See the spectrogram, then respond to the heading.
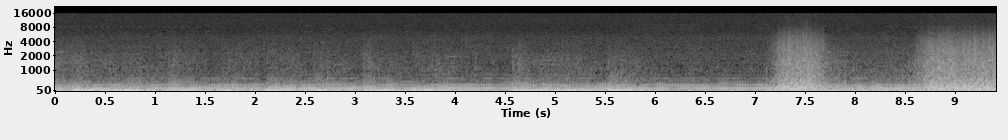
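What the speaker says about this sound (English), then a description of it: "Artillery strike online." Heavy artillery strike explosions in the MechWarrior Online game roll as a deep continuous rumble, with two louder booming blasts near the end and no talking.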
